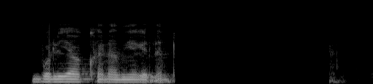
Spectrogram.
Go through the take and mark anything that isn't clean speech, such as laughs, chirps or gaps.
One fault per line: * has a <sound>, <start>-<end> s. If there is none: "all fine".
all fine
